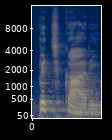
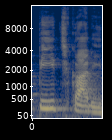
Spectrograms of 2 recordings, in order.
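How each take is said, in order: First: पिचकारी with a quick, short पि; correct short vowel. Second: पीचकारी with a long पीई at the start; wrong long vowel. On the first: Teacher gives the right word, short vowel. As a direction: clip the first i of पिचकारी short. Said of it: "क्या होता है?". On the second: Teacher reads out the misspelling, long vowel. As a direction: stretch the first ee in पीचकारी. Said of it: "जी बिल्कुल नहीं". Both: Shown as a demonstration.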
